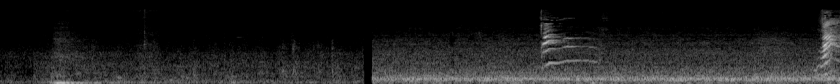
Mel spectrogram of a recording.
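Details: Domestic cat giving a short meow that drops in pitch partway through, then a second brief call near the end, over a steady low hum of indoor background noise; a woman speaks softly to the cat just before.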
